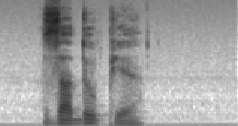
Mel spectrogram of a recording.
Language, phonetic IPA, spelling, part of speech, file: Polish, [zaˈdupʲjɛ], zadupie, noun, Pl-zadupie.ogg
